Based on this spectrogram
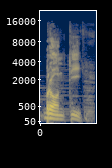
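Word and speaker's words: Brontë: e già lì ho imparato che si pronuncia Bronti.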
